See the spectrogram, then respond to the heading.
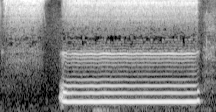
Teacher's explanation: So the Z sound, zzz, teeth together, lips retracted, tongue tip up behind the front teeth, but we're gonna turn our voices on. We're gonna feel that buzz down here because we're also gonna feel the buzz by our tongue tip as the air goes over.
